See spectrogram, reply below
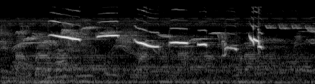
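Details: Lure recording of oriental magpie-robin singing: six bright whistled phrases in quick succession, mixing long downslurred whistles with shorter level notes and a final sharp twisting note, over a quiet background.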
